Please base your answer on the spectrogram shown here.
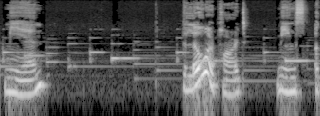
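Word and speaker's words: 宀: Its pronunciation, mian.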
